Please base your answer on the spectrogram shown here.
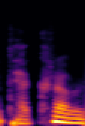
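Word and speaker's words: deque: DQ라고 읽지 않고 데크라고 읽고 그 뭐의 약재냐면 D는 더블 그다음에 엔디드 자 이거의 약재예요.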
